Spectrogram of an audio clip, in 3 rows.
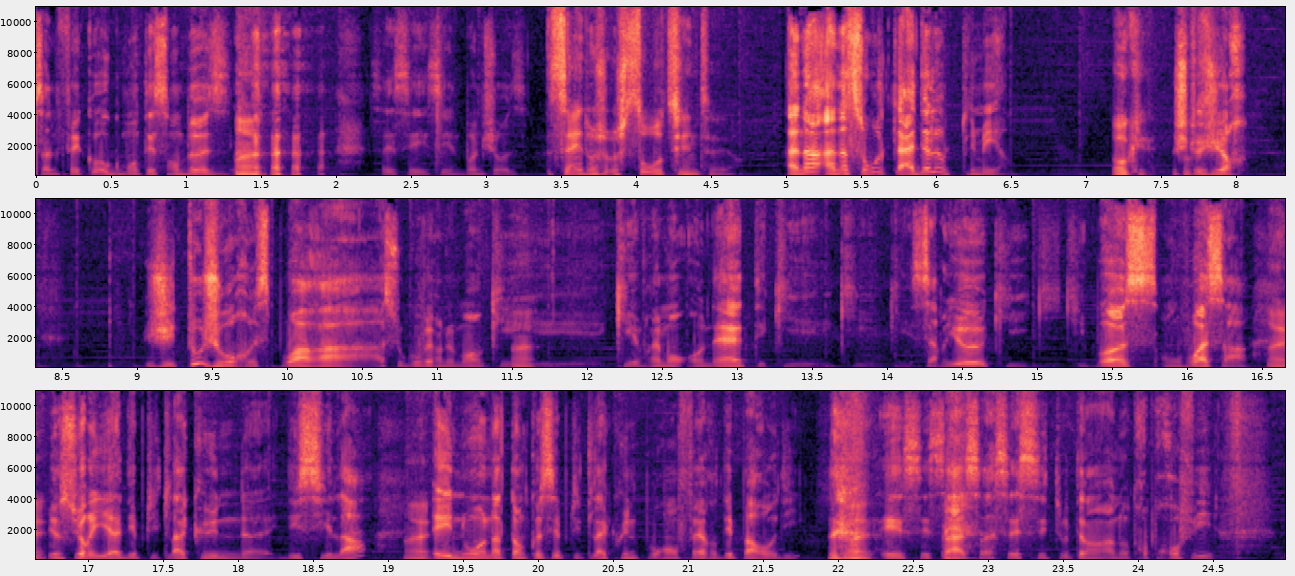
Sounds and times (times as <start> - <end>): Speech: 0.0 - 1.6, 2.3 - 6.5, 7.2 - 8.1, 9.1 - 24.5.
